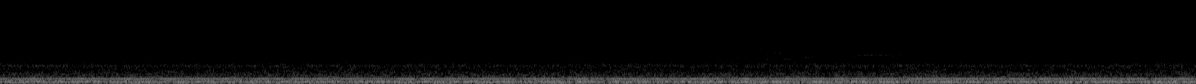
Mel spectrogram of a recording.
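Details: A steady low electrical hum over rumbling background noise, unchanged from start to finish.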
